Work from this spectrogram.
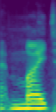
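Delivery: the word might said with heavy stress.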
